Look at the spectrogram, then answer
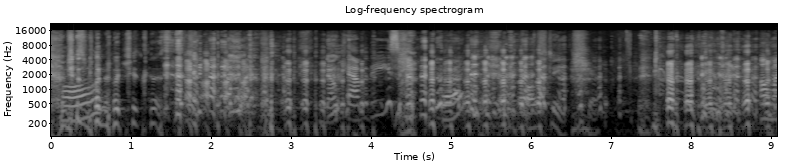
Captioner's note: laughter; laughter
